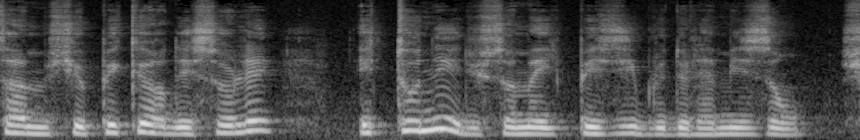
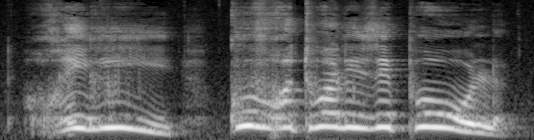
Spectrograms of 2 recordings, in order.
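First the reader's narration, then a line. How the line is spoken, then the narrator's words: Shouting. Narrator (French): criait la voix du président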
